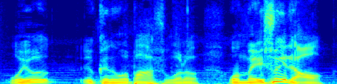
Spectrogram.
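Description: A man's voice: on the low side, very animated, fairly quick, mellow, faint music behind. A man with a Northeastern Mandarin accent voicing a timid, whiny small boy in a comic story. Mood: plaintive.

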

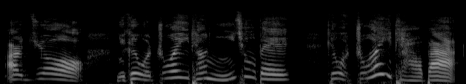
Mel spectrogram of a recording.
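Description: A woman's voice: medium pitch, very animated, moderate pace, pushed and bright, dry recording. A woman voicing an eager, boastful little village boy in a children's storybook. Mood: pleading.

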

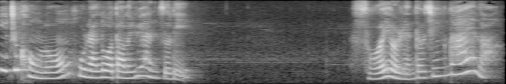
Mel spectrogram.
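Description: A woman reading a bedtime story to children, telling it gently and with lively expression. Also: fairly high pitch, takes it slowly.

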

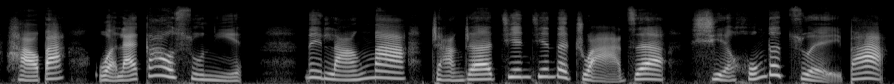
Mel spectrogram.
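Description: A woman's voice: a little high, big pitch swings, slow, pushed and bright, smooth, no room sound, studio quality, heavily acted. A woman voicing a playful, teasing little squirrel.

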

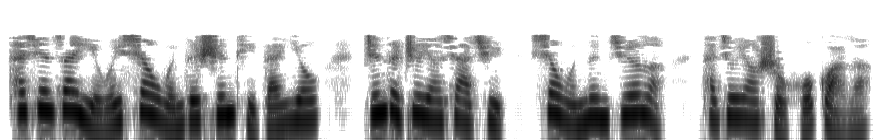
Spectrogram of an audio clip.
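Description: A woman reading a novel aloud with an even storytelling delivery. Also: high voice, moderate pace, husky, no echo. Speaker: audiobook reader. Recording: dry dull lo-fi recording.

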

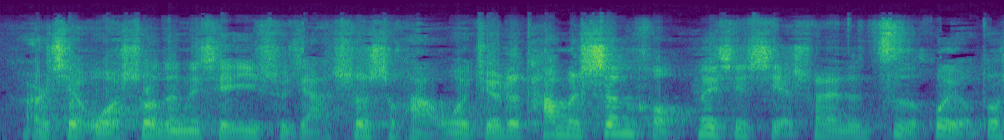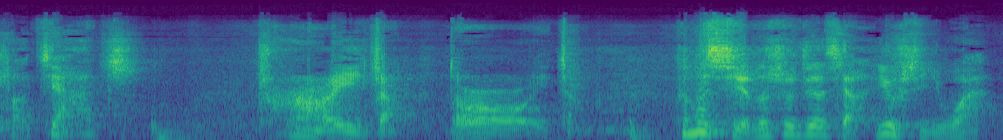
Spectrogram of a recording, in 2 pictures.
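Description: A man's voice: mid-range voice, a little hiss or hum. A man in his fifties giving a public lecture on music, telling anecdotes and joking with the audience.

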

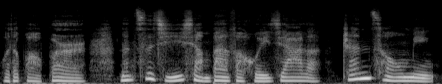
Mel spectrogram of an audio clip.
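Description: A woman's voice: mid-range voice, sing-song, normal speed, darkish tone, no echo, clean studio sound, pitched above the performer's own voice, close to an everyday voice. A woman voicing a caring mother in a children's storybook reading, tender and affectionate. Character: caring mother, gentle then alarmed.

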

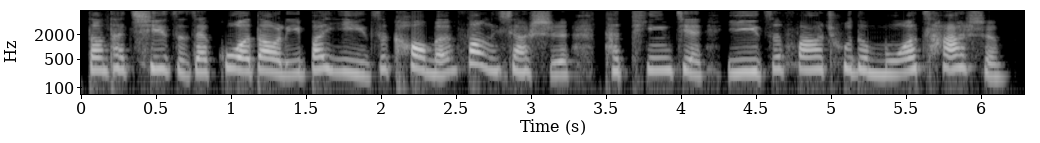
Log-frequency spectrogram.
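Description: A woman narrates a horror story in a measured, dramatic reading. Her voice sits a little high, and the recording is dry and close with no room echo.

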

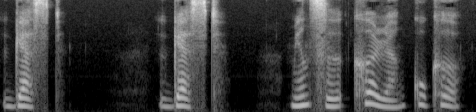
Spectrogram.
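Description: A woman's voice: medium pitch, fairly even intonation, drawn-out words, mellow, no room sound, studio quality. A woman teacher reading a vocabulary review with care. She says each English word twice before giving its meaning.

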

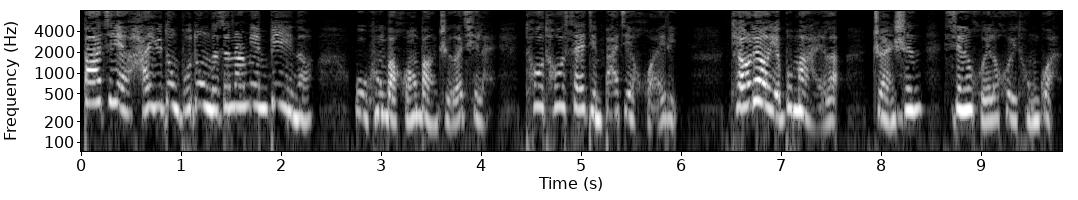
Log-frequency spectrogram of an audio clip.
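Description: A woman telling a children's story in a lively way, with a husky voice. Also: sits high, normal speed. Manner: lively, acts out the characters.

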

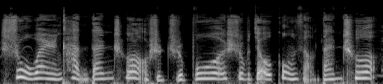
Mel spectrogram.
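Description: A young woman hosting a comedy podcast, reading listener jokes in a lively, casual way and laughing at them. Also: high-pitched, moderate pace.

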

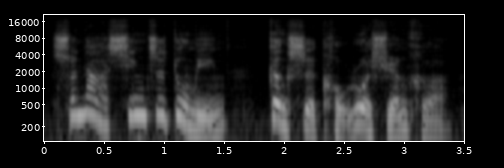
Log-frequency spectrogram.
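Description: A woman's voice: medium pitch, unhurried, breathy edge, dry recording. A woman narrating a novel in scripted storybook style, voicing every character. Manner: expressive, voices every character. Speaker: audiobook narrator.

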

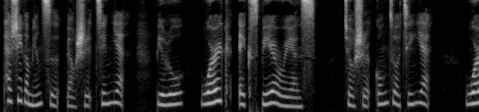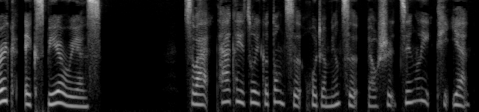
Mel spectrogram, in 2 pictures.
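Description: Woman teacher, slightly high voice, slow spelled-out vocabulary lesson. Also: warm tone, dry recording. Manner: slow, spells words letter by letter.

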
